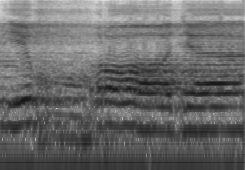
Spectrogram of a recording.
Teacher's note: Dibaca tebal karena ra adalah tafkhim, ra fathah.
